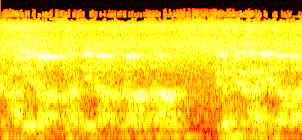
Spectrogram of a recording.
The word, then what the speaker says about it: Rama: In Sanskrit, the pronunciation must be Rama. In Hindi, you can say Ram. And even the Sanskrit people will clip that last A pretty short sometimes. Right? It's two syllables. Properly it's Rama. But you'll hear it clipped.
